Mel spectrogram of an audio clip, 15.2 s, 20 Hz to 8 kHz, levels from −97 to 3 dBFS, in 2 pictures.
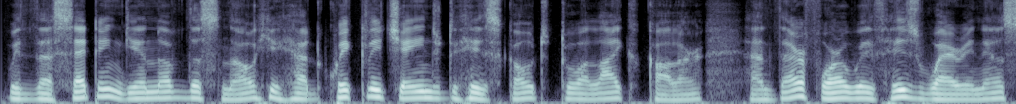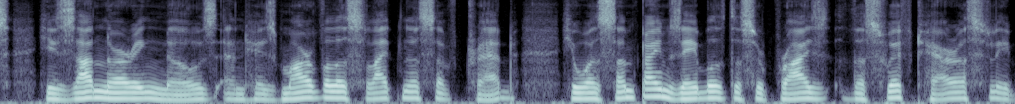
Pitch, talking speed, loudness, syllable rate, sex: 125 Hz, 160 wpm, -16 LUFS, 4.4 syllables/s, male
